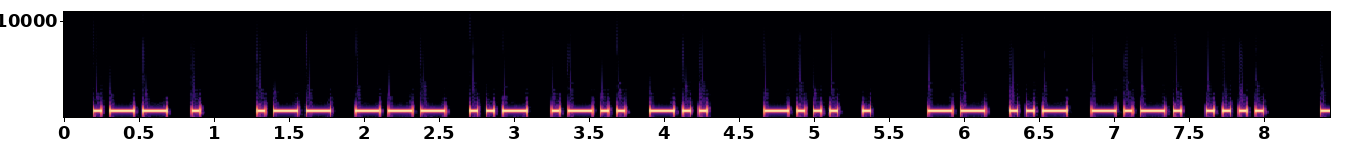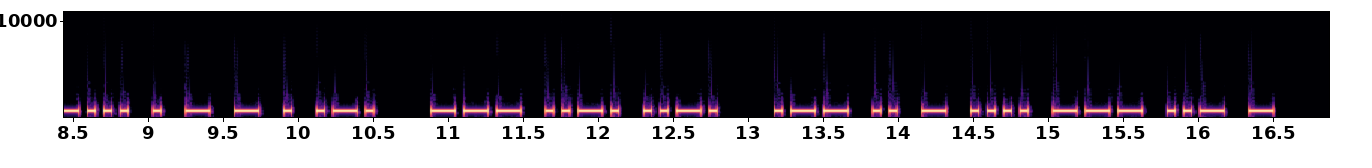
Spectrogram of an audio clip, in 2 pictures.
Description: Morse code, heard as a keyed tone, about 22 wpm, 700 Hz. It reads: WE WOULD BE MUCH BETTER OFF WITHOUT
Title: Sentences from Top 1000 Words - Review Part 3 - 22wpm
